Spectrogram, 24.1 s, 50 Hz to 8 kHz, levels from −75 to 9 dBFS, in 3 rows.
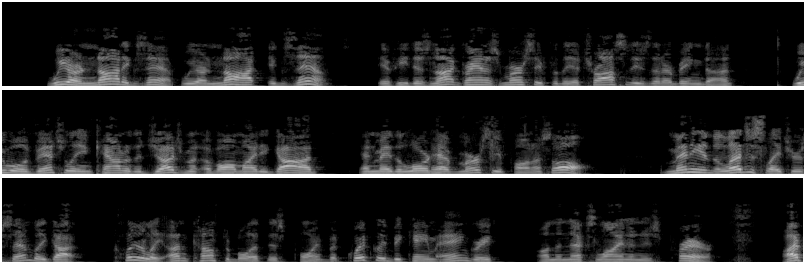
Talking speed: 155 wpm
